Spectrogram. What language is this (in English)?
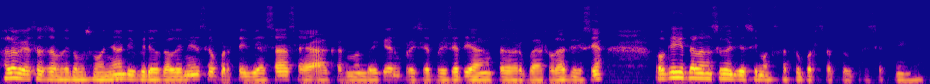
Indonesian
